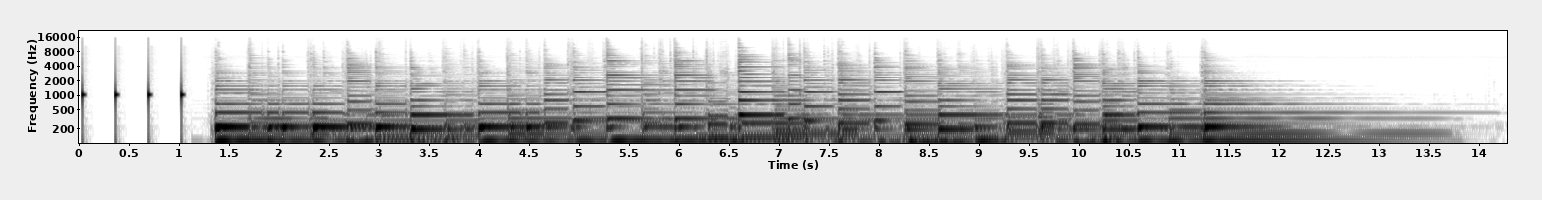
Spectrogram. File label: Shady Grove fast without metronome, guitar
